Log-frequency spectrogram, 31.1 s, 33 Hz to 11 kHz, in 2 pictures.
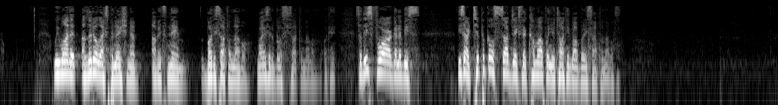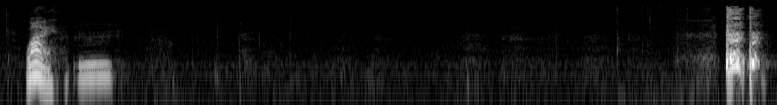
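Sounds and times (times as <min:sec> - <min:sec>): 
speech: 0:01.0 - 0:08.5, 0:09.2 - 0:12.5, 0:16.1 - 0:17.9
low voiced throat clearing: 0:30.1 - 0:31.0
sharp noisy cough: 0:30.1 - 0:31.1.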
